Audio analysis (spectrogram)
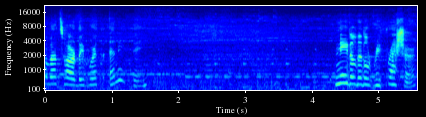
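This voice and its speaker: A woman's voice: high-pitched, fairly quick, music in the background, lightly acted. A woman playing a haughty, teasing genius scholar in a video game, with smug, theatrical, condescending delivery. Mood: condescending, boastful.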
